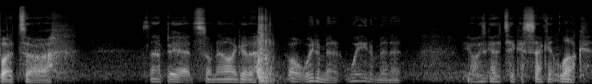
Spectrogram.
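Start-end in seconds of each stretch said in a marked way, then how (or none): 2.9-5.9 much softer, whispered voice. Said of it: "Sorry, I'm whispering".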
